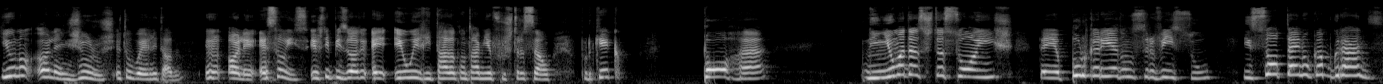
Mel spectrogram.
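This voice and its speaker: A woman's voice: sits high, a little fast. A young woman with a European Portuguese accent hosting a casual podcast, venting her frustration with swearing and sarcasm. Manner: exasperated, swears a lot, sarcastic. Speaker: podcast host.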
